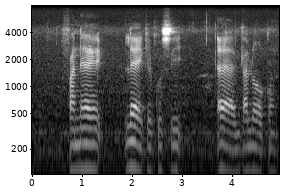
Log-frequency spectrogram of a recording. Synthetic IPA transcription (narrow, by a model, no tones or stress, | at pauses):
fanɛ | lɛkʼɛkʼuʂi | ɛnd͡ɮʱʼalɔːkɔ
